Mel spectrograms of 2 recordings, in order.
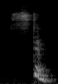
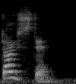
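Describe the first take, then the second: First: It is squeezed into one short syllable. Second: It is said as two full words.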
